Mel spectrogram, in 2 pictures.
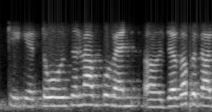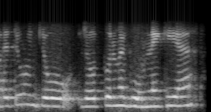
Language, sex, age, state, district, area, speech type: Hindi, female, 30-45, Rajasthan, Jodhpur, urban, conversation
